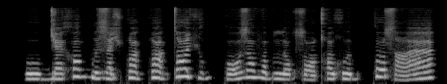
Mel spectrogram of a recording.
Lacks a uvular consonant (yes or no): no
